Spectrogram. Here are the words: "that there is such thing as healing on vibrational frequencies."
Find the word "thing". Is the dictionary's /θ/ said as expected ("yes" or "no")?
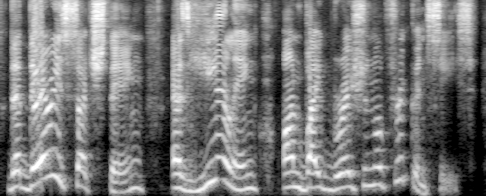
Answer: yes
